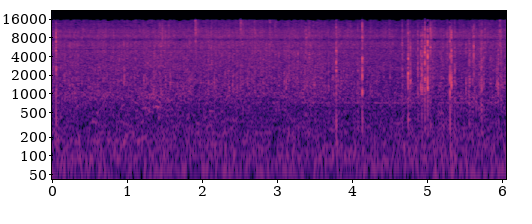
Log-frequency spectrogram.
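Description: Steady rain falling, with a few sharper taps of drops about four to five seconds in.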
